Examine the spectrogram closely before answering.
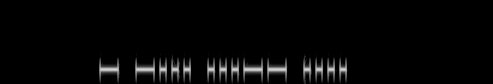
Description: Morse code, heard as a keyed tone, about 20 wpm, 700 Hz. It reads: TB3H
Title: DXCC-100 Call Signs - 4 Characters - Repeated 3x - 20wpm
